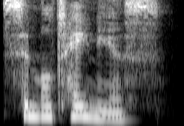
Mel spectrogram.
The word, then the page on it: simultaneous: British English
